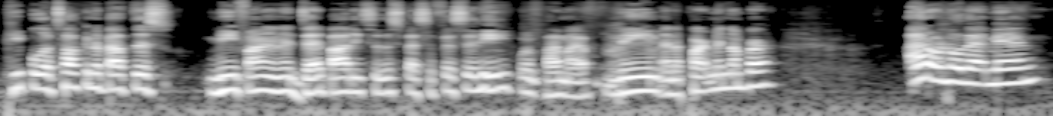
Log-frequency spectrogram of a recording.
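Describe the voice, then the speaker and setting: A woman telling a rambling story in a casual monologue, profane and indignant, her voice climbing high and loud when outraged. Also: racing.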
